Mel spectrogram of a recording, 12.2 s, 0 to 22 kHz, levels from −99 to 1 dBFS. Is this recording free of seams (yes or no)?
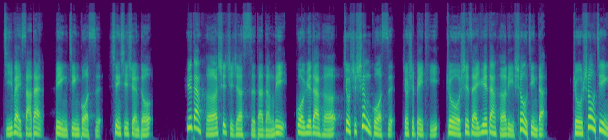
no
